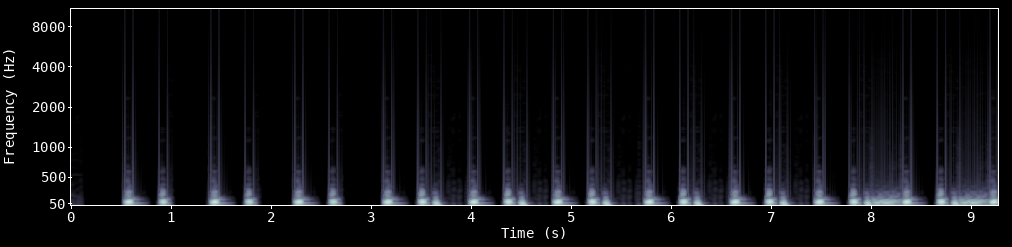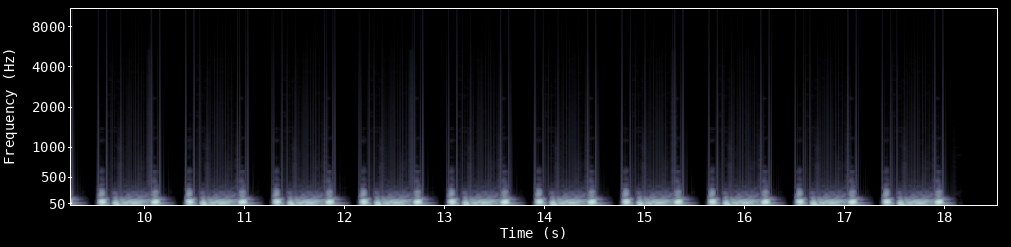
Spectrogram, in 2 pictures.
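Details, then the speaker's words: Simulated heartbeat about 69 a minute: three normal beats, then an added third heart sound, then a low-pitched rumbling diastolic Austin Flint murmur, from regurgitant aortic flow striking the anterior mitral leaflet. "An Austin-Flint murmur is low-pitched and begins with a third heart sound."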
